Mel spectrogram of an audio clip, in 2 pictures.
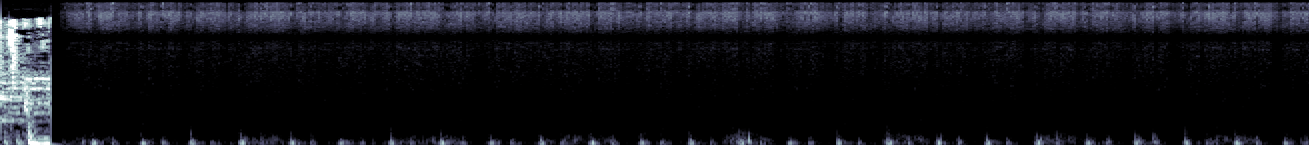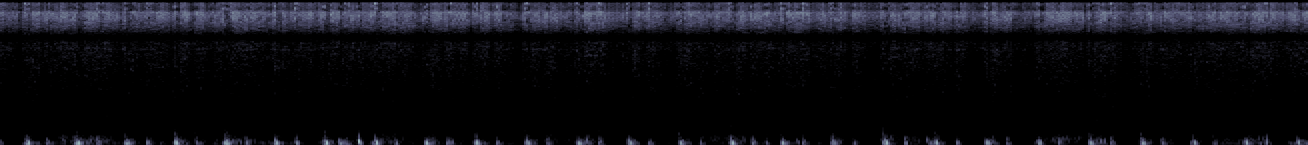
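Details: Heartbeat recorded after running in place: fast, steady, low, pounding thumps; rapid heartbeat after exercise.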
